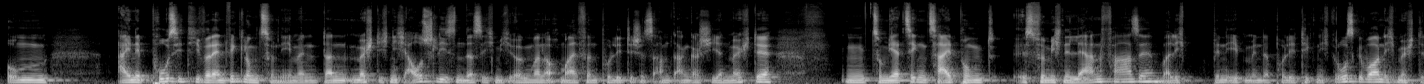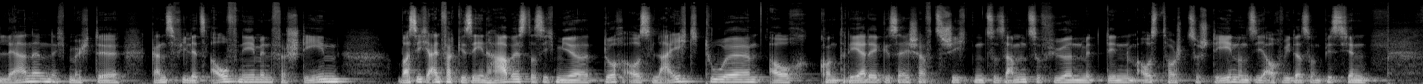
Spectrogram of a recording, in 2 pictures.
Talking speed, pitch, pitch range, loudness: 170 wpm, 100 Hz, 95-110 Hz, -20 LUFS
